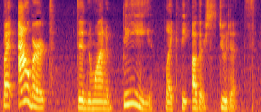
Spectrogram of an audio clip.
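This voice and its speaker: For an audience of young listeners, a woman reads a picture book like a teacher, with expressive, dramatic and deliberate phrasing. Her voice is mid-range and has a breathy edge.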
